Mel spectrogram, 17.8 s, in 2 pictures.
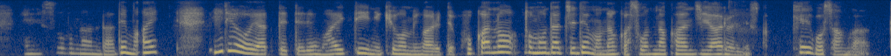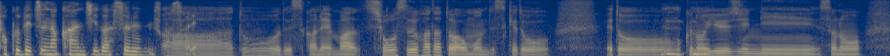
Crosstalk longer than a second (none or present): none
